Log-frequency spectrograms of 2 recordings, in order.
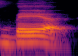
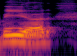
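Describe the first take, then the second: First: The vowel sounds like the one in 'bare'. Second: The vowel sounds like the one in 'beer'. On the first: The speaker calls it right. "Its बेयर" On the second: The speaker calls it wrong. "Correct your pronunciation, it's not बियर"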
